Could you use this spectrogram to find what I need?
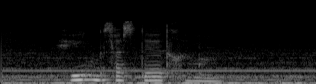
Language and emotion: Russian, sad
